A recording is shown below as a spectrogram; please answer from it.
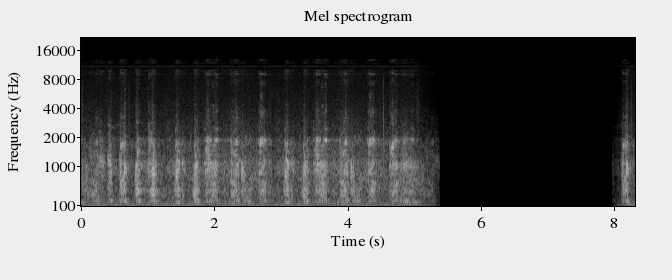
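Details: Common warthog, a wild pig of sub-Saharan African woodland and savanna, giving a rapid series of harsh, rasping grunts, about two per second, for five seconds, then silence before another grunt starts. A steady low hum runs underneath.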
